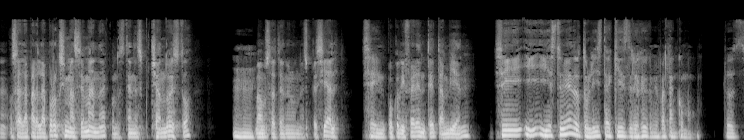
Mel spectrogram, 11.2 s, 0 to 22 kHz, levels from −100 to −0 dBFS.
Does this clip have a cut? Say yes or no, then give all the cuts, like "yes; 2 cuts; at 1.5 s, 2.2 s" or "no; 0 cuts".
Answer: yes; 2 cuts; at 7.4 s, 9.7 s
